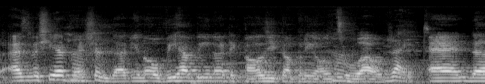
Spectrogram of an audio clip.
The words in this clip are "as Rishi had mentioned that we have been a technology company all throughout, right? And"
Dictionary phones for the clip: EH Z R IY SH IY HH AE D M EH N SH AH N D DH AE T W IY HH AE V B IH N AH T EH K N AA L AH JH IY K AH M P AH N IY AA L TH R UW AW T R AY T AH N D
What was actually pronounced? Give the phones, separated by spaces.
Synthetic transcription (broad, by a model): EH Z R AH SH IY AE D M EH N SH AH N D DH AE T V IY HH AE V B IH N AH T EH K N AA L AH JH IY K AH M P AH N IY AA L T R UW AW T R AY AH N D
